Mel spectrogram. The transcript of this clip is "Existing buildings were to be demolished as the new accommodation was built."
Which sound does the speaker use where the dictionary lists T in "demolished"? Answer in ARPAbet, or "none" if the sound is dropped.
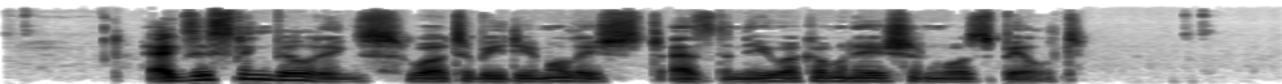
T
